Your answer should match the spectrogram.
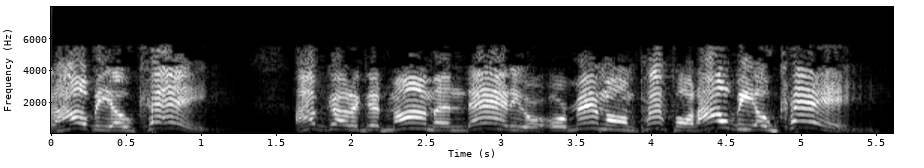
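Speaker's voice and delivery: loud, high-pitched protest of being exempt; cocky church kid. Acted. Church kid claiming the rules don't apply, loud and insistent. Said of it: "Sometimes church kids, they get the ideas".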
